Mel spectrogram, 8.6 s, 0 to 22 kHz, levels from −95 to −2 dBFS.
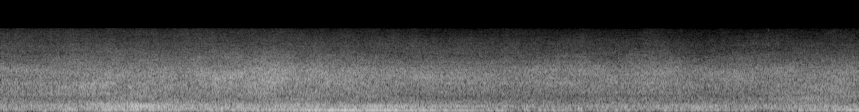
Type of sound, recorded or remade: remade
